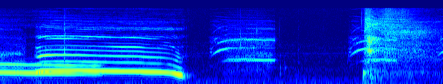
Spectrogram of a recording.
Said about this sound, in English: This is the tiniest scream. It's not. Is it broken? I think it might be broken. Oh, no. That's the end of my sound machine.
